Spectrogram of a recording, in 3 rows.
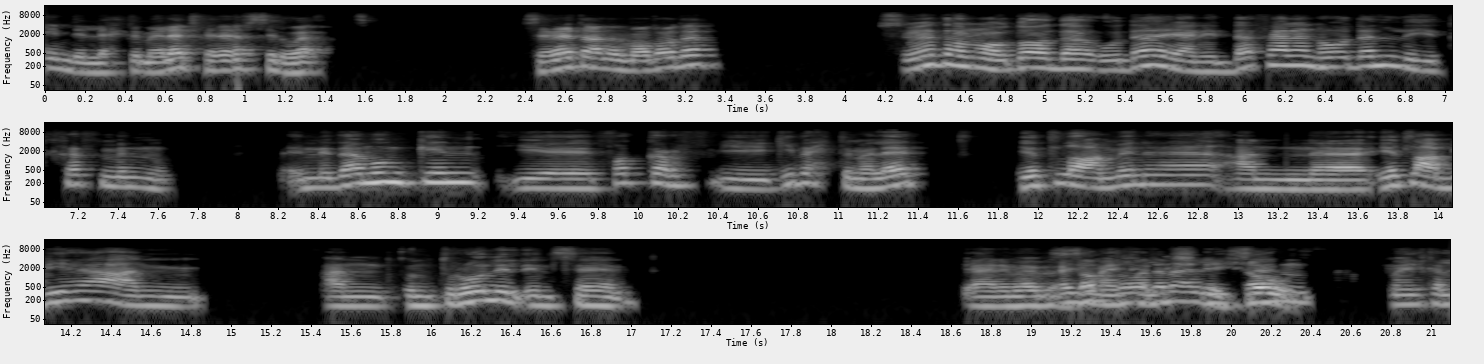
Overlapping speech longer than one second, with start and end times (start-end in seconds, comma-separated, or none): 18.9-20.4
